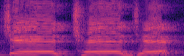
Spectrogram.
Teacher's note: जब चे वाली लाइन को पढ़ रहे हैं, चे छे जे, तो आपकी जो जीभ है वो तालू से लग रही है, इसलिए इसे बोल देते हैं तालव्य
